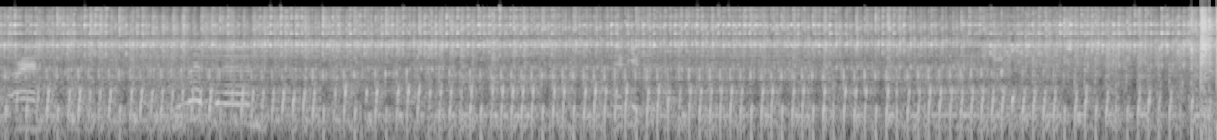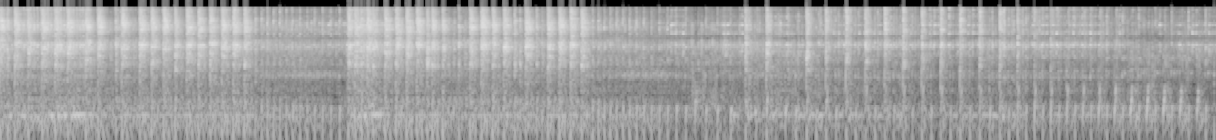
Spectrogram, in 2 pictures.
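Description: A small engine runs with a rapid, steady putter, close by.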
